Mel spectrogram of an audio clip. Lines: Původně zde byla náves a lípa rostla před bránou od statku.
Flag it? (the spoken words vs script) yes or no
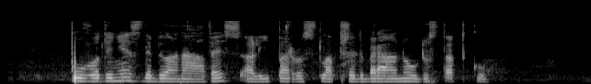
yes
